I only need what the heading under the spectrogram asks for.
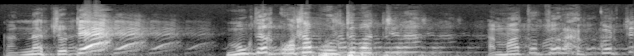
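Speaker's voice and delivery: ordinary delivery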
